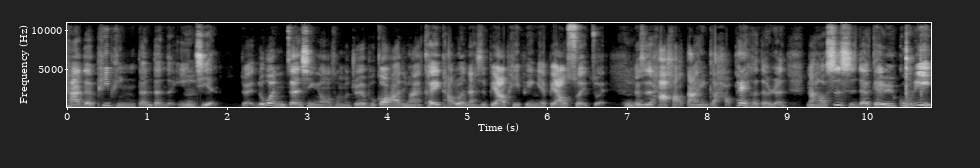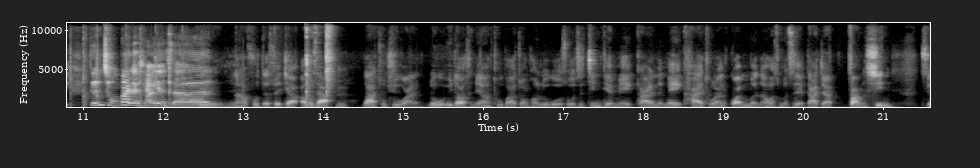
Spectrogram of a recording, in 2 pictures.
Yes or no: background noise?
yes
